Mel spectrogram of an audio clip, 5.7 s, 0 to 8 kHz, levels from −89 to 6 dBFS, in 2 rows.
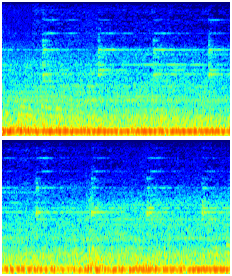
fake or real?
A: real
